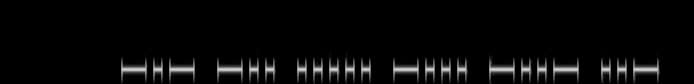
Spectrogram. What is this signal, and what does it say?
Morse code, heard as a keyed tone, about 15 wpm, 700 Hz. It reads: KD5BXU
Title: USA Call Signs - 6 Characters - Repeated 3x - 15wpm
